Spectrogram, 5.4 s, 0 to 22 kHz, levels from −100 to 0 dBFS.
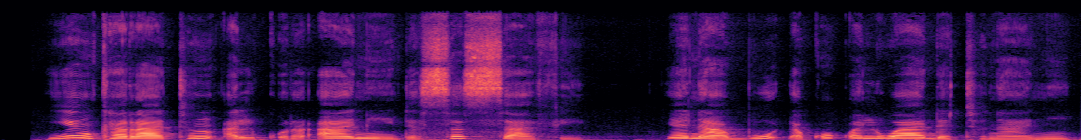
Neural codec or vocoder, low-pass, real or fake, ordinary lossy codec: none; none; real; none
